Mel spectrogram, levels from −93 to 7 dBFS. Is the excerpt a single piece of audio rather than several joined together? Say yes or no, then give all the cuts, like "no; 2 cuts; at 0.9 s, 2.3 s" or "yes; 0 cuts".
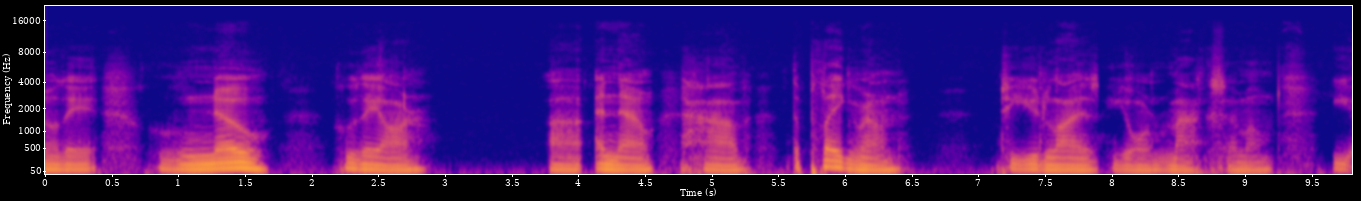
no; 2 cuts; at 4.8 s, 7.9 s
